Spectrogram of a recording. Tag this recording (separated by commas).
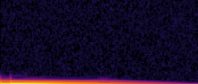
Piano, Keyboard (musical), Music, Musical instrument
